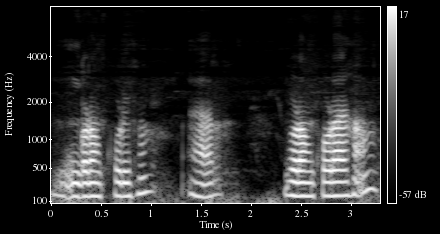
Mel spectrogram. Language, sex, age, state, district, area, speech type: Santali, female, 60+, Odisha, Mayurbhanj, rural, spontaneous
